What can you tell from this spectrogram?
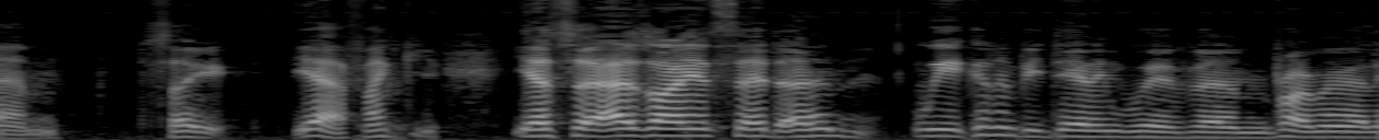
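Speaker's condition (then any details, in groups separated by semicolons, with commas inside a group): Cerebral palsy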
